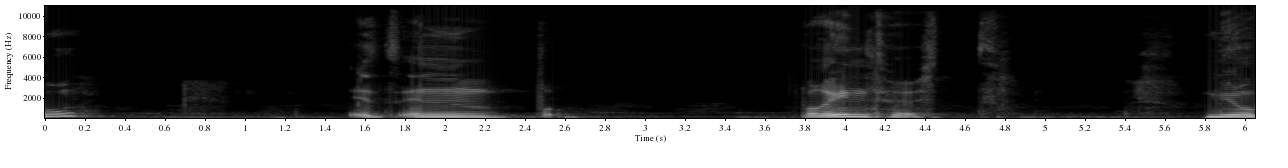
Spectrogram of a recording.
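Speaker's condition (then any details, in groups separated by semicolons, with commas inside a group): Spastic cerebral palsy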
